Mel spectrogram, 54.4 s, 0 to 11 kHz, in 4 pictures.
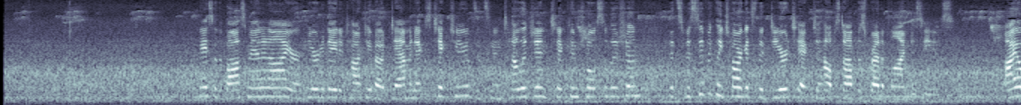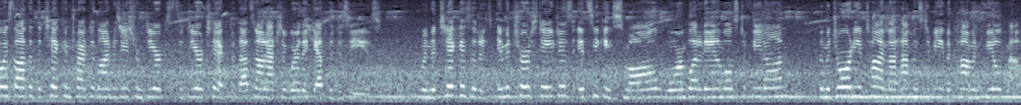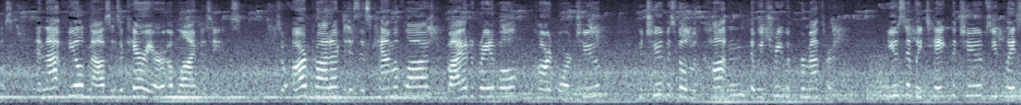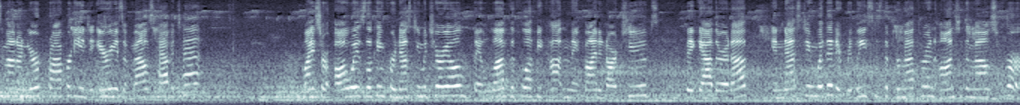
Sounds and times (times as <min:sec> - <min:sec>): Speech: 0:02.6 - 0:12.7, 0:13.4 - 0:38.5, 0:39.1 - 0:43.6, 0:44.9 - 0:54.4.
